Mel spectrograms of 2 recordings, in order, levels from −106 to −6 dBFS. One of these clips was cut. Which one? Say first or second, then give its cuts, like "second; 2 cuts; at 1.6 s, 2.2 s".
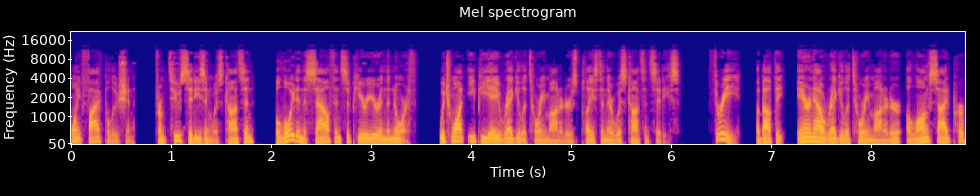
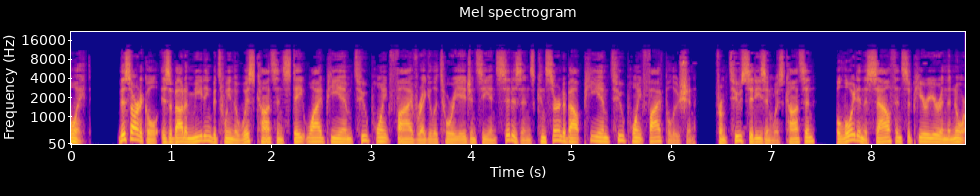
first; 1 cut; at 6.2 s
